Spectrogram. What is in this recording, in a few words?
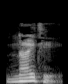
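"nighty", English, British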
